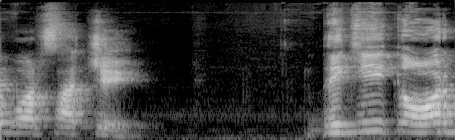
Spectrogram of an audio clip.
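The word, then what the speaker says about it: Versace: इन अ same way ये वर्सेस नहीं है, ये है वर्साचे।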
